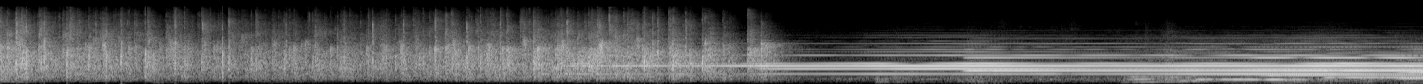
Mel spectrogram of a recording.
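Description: Audience applauding. About six seconds in, sustained organ chords begin under the clapping, the applause cuts off abruptly a moment later, and held organ tones carry on, shifting to new pitches every couple of seconds: the opening of the organ piece.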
